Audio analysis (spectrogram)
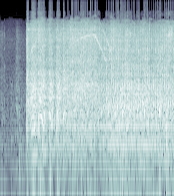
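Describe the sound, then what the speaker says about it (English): A diesel engine on a common rail pressure test rig cranks and fires abruptly, then settles into a loud, steady idle with a slight knocking rattle, close by and alone. "start up the engine, it will take a few seconds to stabilise."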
